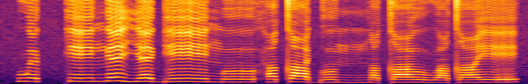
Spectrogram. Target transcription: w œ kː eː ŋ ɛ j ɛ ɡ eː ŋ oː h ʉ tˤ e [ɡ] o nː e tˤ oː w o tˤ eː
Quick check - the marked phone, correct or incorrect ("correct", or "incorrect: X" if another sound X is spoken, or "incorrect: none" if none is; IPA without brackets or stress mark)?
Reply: correct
